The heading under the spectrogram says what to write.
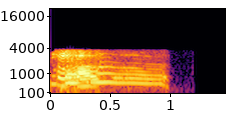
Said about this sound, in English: Your voicemail like is like how, is that your cat? Jesus Christ! It My sounds like a cat, like a kid.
